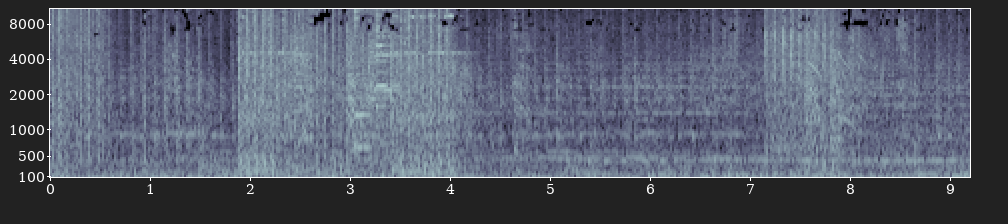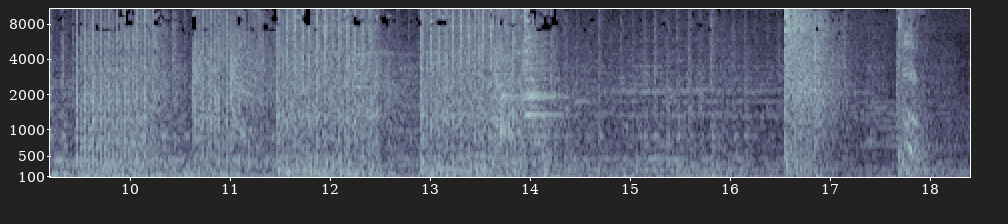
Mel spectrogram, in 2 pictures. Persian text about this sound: شلیک خوبی بود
